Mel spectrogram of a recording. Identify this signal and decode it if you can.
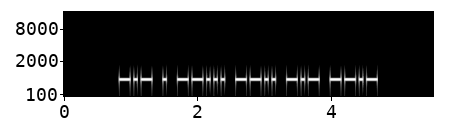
Morse code, heard as a keyed tone, about 22 wpm, 700 Hz. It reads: KE7ZKQ
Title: USA Call Signs Repeated 2x 22wpm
